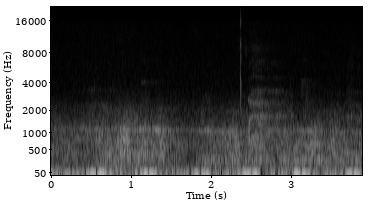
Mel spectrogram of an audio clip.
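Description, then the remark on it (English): A steady, broad roar of an airplane passing overhead fills the whole stretch, loud and continuous with a low rumbling drone and no one speaking. “Let this plane go by.”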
